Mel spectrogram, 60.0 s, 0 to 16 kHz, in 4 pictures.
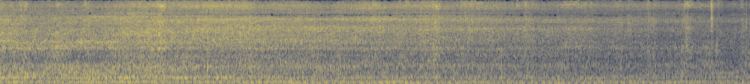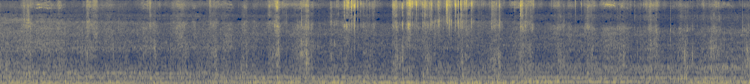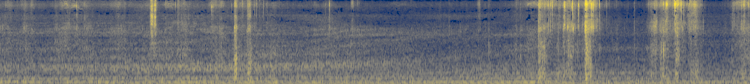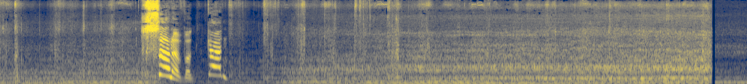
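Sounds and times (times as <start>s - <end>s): footsteps crunching on gravel: 0.0s - 35.7s, 38.7s - 59.2s
diesel truck engine idling: 0.0s - 59.9s.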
